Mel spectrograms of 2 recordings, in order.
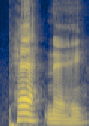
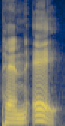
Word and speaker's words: penne: It is penne, not pen-a.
